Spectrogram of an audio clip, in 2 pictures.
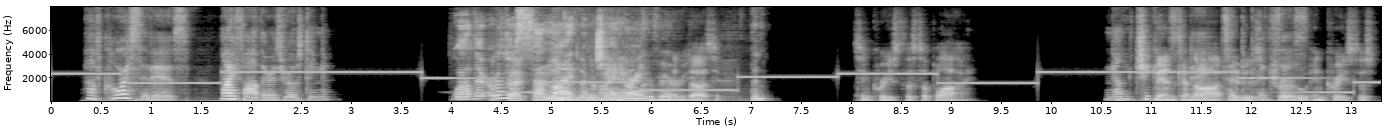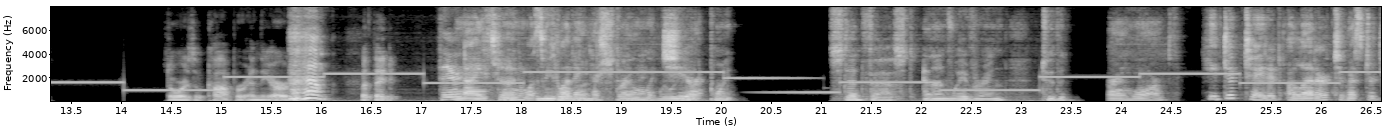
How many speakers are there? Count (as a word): four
